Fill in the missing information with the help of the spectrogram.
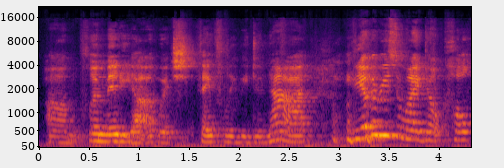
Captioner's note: chuckle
